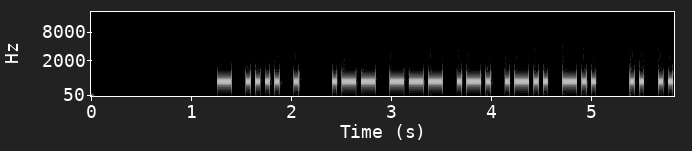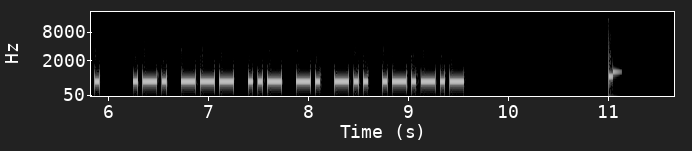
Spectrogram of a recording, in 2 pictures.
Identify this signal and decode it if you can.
Morse code, heard as a keyed tone, about 25 wpm, 700 Hz. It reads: THE WORLD IS ROUND.
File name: practice / 25wpm / Sentences with 2-Word Phrases - 25wpm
